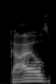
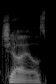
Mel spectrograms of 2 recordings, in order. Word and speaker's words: Giles: it is done by Guiles Martin is that correct Giles but yes yes Giles thank you for the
